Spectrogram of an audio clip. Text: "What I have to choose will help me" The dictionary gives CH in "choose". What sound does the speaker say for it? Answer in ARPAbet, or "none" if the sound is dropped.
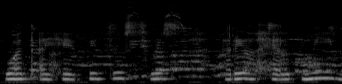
S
